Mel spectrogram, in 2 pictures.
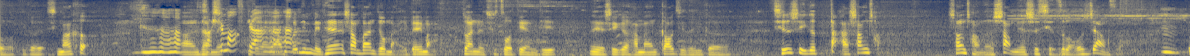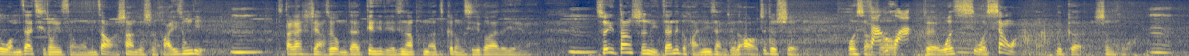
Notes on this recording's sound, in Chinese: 在中秋之日的傍晚时分，在连云港的小河旁，他们边散步边聊天，便录制了这期伴随着自然环境音的“路边风”。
